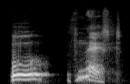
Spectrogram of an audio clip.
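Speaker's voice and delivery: drawn-out, carefully spaced model sentence; slow teaching demo. Shown as a demonstration. Teacher slowly modelling who is next for students. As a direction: say it slowly so students can copy.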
